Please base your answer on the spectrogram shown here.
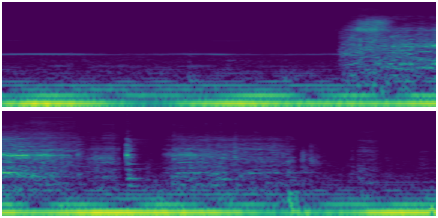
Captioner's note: la porte s'ouvre en grinçant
